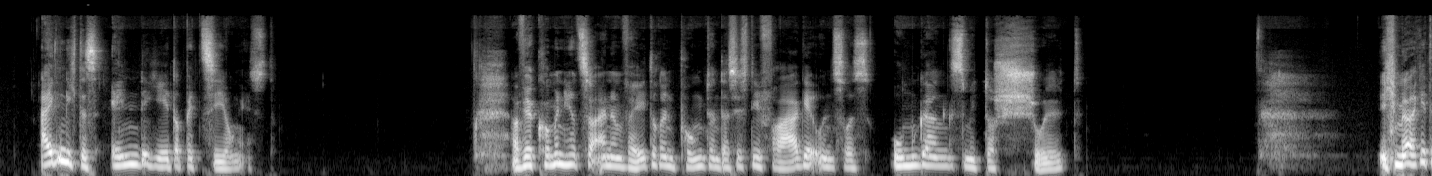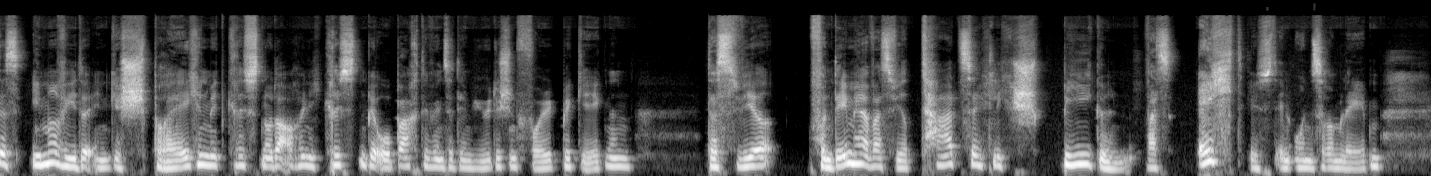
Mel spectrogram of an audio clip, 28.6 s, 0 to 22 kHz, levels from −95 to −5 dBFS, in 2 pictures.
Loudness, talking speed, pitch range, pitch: -16 LUFS, 125 wpm, 130-175 Hz, 155 Hz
